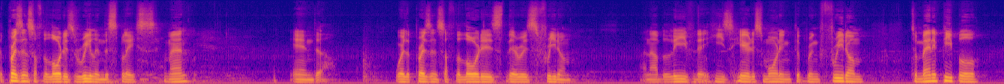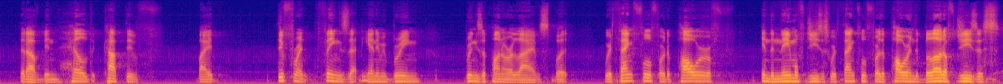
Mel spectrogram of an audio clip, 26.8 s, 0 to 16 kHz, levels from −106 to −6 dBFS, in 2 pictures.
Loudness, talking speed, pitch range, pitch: -31 LUFS, 170 wpm, 100-125 Hz, 110 Hz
